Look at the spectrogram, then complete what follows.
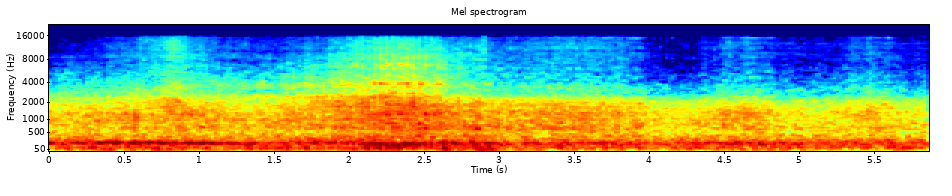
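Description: Steady motor vehicle running noise with a low engine hum, swelling briefly about two seconds in.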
